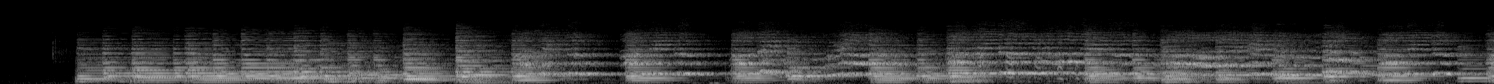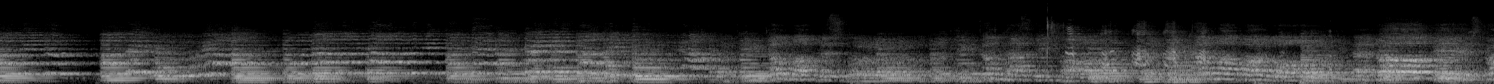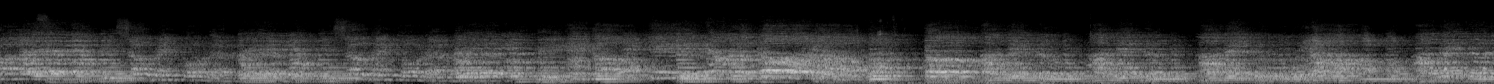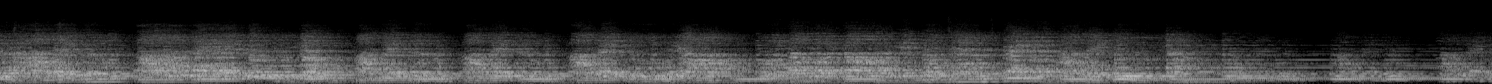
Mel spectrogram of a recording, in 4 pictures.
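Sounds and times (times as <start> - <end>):
Christmas song: 0.0 - 59.7
laughter: 25.4 - 29.0, 38.4 - 39.4.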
